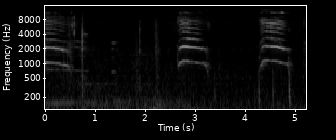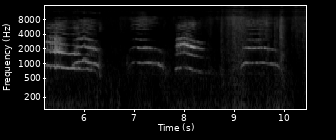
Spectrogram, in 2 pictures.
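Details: Kitten-era meowing of Tsukushi, a female white-and-tabby cat, played back at home to attract her fellow cats. About seven drawn-out, arching meows come roughly once a second or more, clear and harmonic against quiet room noise.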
